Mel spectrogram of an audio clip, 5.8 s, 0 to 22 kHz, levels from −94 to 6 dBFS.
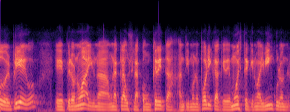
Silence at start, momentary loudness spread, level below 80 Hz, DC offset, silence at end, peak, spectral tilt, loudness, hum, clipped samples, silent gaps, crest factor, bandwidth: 0 s; 8 LU; -50 dBFS; under 0.1%; 0 s; 0 dBFS; -7 dB/octave; -16 LUFS; none; under 0.1%; none; 16 dB; 7.6 kHz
